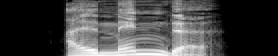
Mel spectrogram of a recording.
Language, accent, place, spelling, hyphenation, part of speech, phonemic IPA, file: German, Germany, Berlin, Allmende, All‧men‧de, noun, /alˈmɛndə/, De-Allmende.ogg
- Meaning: common, common land (tract of land in common ownership)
